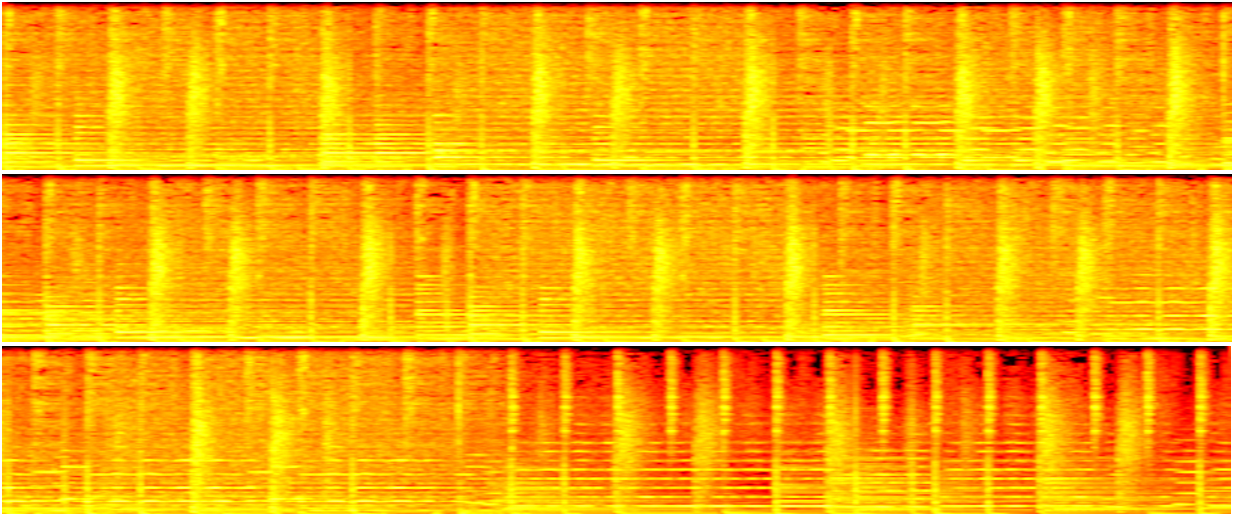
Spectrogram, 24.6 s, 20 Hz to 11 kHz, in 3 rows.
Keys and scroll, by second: 0.8 space, 2.7 space, 5.8 space, 6.5 ctrl+z, 11.7 ctrl+j, 12.5 space, 14.1 ctrl+j, 20.4 ctrl+v.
